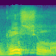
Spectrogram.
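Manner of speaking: গ্রীষ্ম with m after "sh"; quoted mistaken গ্রীষ্ম, ending "mo"; sounded m. Retold or imitated. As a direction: say গ্রীষ্ম as "grish-mo". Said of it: "গ্রীষ্ম হবে না".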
